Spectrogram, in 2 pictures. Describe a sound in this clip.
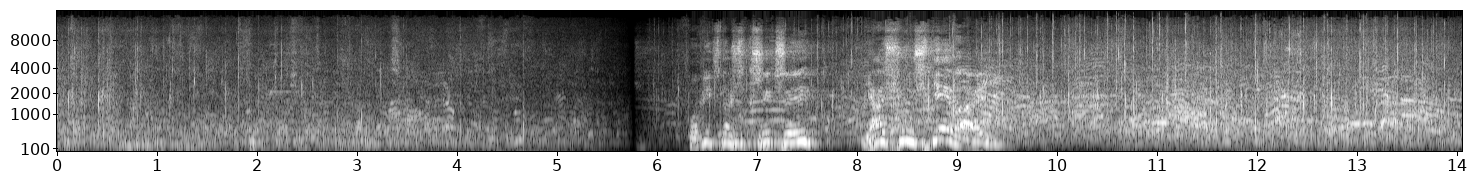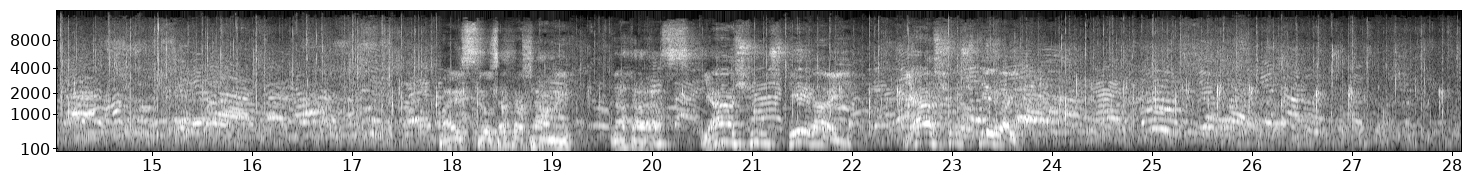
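A large outdoor crowd claps along in rhythm.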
